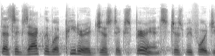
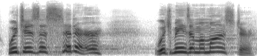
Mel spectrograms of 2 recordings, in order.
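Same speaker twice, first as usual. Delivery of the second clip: loud, high, full-force preaching; a preacher building to a climax; fervent preaching; 9 semitones higher, 7 dB louder than usual. Acted. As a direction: preach it out with rising fervour.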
